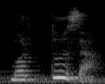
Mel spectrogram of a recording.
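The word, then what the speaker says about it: মর্তুজা: But this is actually in Bangla we pronounce it as mortuza. Like this. So we write a, but we are pronouncing it as u in Bangla.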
